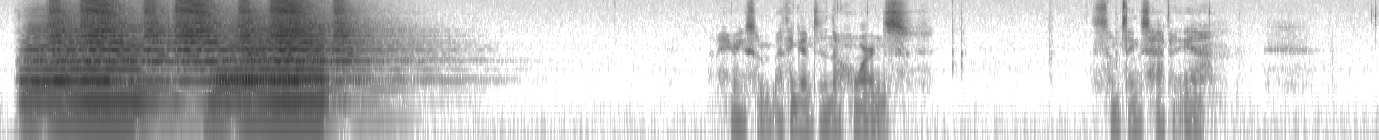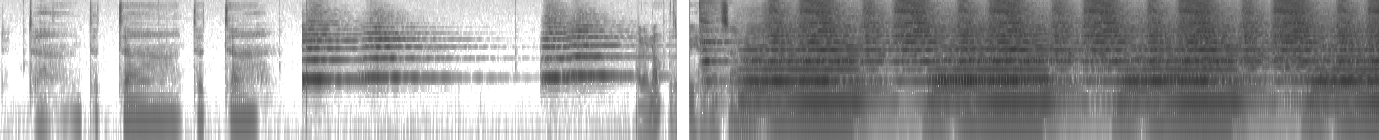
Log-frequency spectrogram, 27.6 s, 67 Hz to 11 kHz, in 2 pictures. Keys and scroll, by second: 3.0 space, 20.5 space.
